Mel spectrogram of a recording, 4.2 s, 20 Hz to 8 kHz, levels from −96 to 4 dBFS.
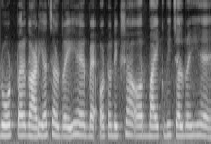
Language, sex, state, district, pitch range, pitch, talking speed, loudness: Hindi, female, Punjab, Kapurthala, 205-220 Hz, 210 Hz, 210 wpm, -17 LUFS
